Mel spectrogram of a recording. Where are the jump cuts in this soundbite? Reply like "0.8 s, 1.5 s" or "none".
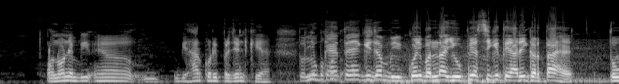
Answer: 3.2 s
